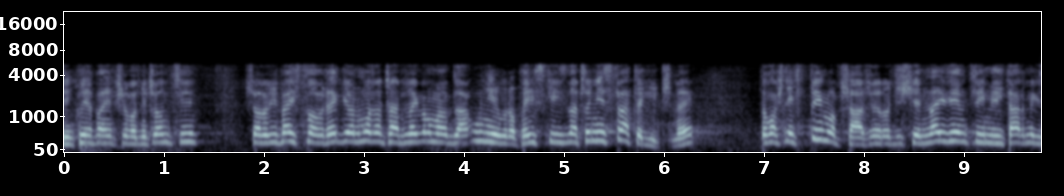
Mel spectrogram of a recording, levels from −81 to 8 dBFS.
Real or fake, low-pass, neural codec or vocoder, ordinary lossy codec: fake; 5.4 kHz; codec, 44.1 kHz, 3.4 kbps, Pupu-Codec; none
